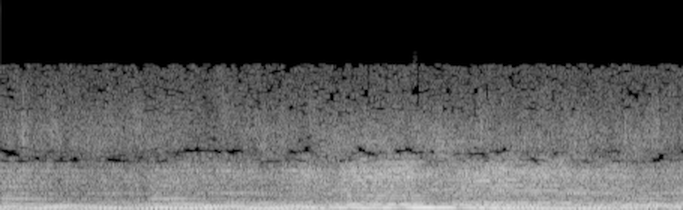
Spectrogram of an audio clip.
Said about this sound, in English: Rain clouds were gathering for a squall, and the motor launch swinging through billowing waves toward an island looming on the horizon.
